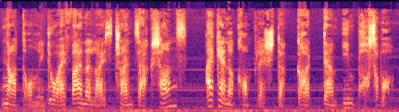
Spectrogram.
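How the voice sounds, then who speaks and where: A woman playing a shrewd older fixer, dry, imperious and deliberate, with formal phrasing in a video game. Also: rumbling low, vocal fry, fairly bright tone, faint music behind, full character voice, poor audio. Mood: stern, warning.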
